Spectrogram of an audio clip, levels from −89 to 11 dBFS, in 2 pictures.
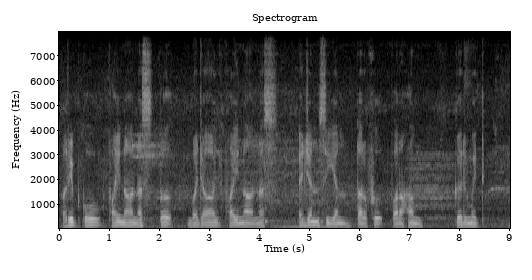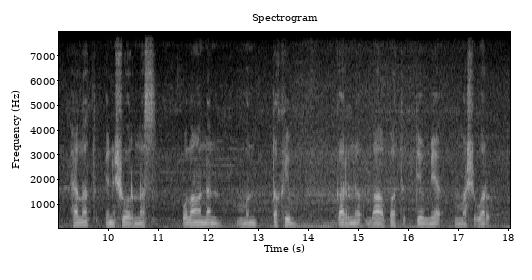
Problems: constant background noise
